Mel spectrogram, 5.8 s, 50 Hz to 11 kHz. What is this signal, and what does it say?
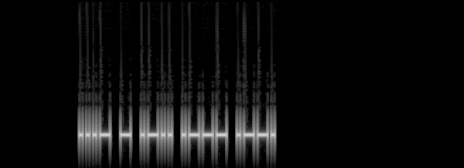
Morse code, heard as a keyed tone, about 28 wpm, 690 Hz. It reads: VTLJP
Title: Code Groups - 5 Letters - 28wpm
